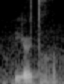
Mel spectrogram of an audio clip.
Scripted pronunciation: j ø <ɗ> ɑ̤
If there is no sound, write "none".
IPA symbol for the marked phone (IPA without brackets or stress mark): t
